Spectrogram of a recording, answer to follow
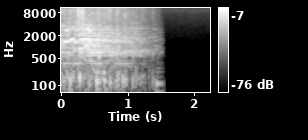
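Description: A horse whinnying over a fading soundtrack bed, ending in a short low thump and then dead silence about one and a half seconds in.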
